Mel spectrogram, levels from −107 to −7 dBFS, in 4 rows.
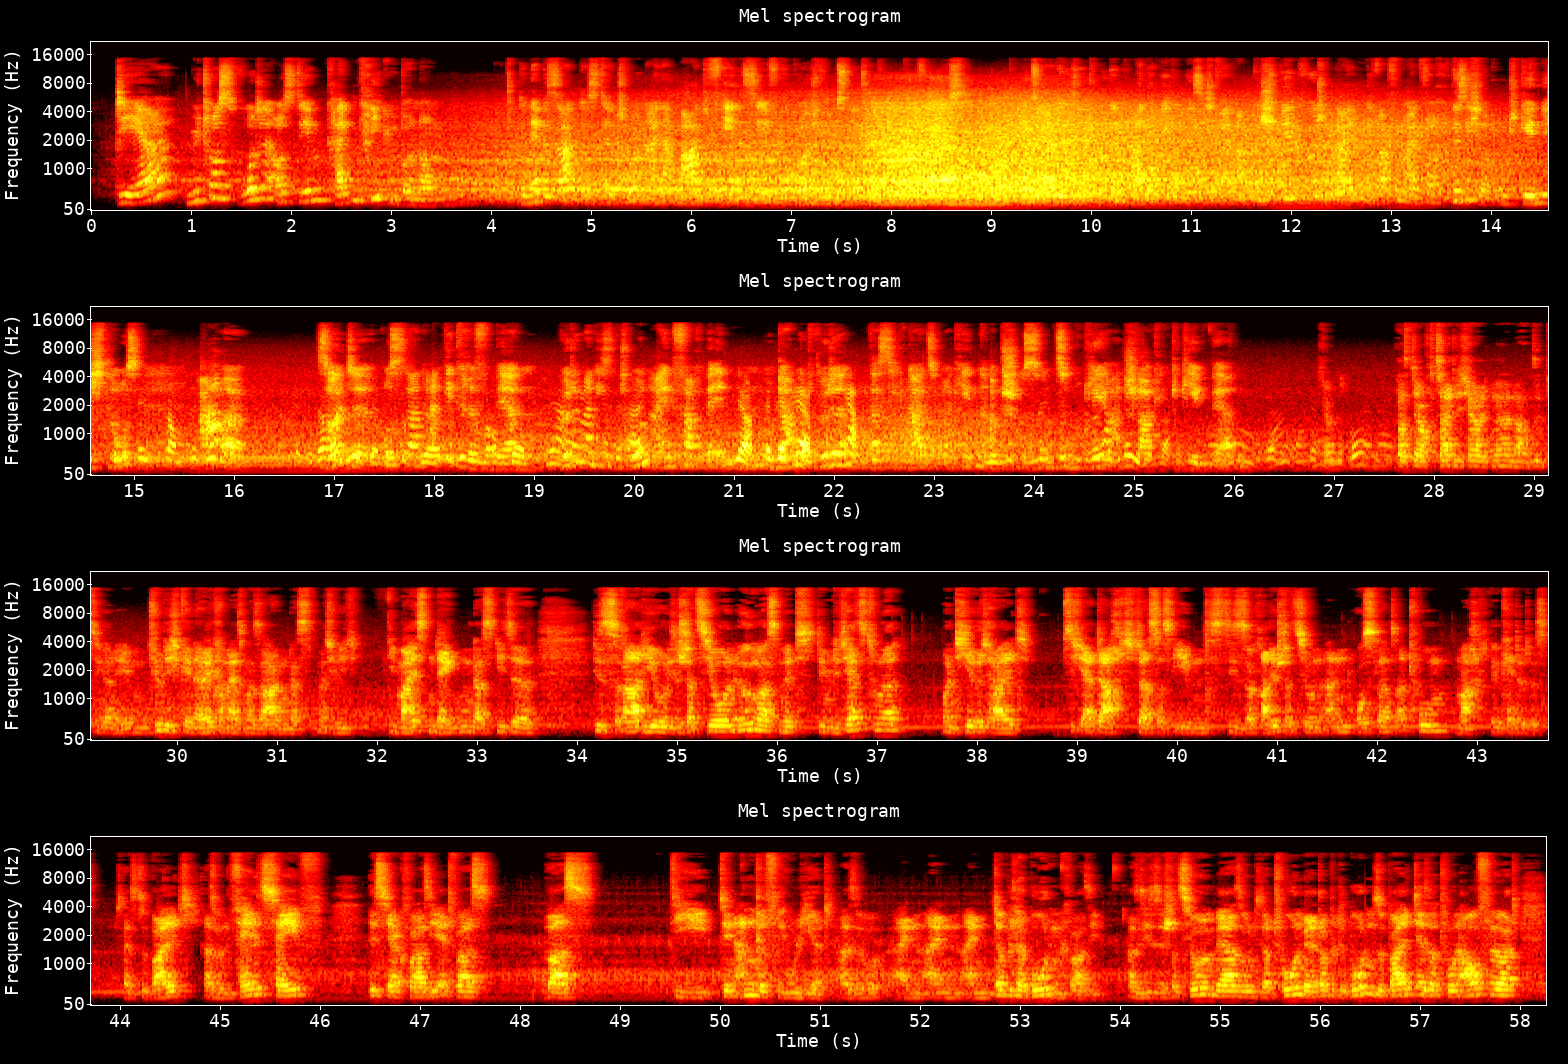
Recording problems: off-mic speech; far
thin; very; fading below 350 Hz
room echo; slight; dies away in 0.3 s
traffic noise; very loud; throughout; 4 dB above the speech

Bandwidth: 14.5 kHz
